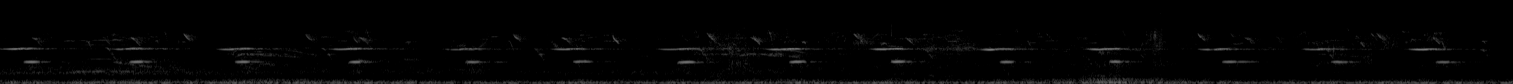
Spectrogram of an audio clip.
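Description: Birds calling: one repeats a short, steady note over and over at an even pace, while others give quick chirps, over a faint low rumble.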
